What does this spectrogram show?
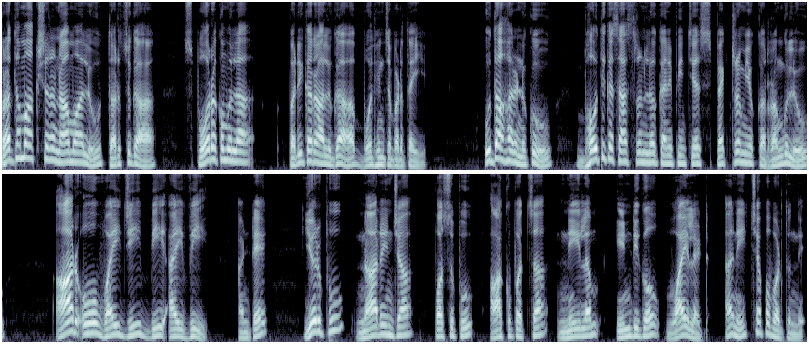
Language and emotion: Telugu, neutral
